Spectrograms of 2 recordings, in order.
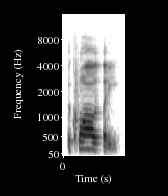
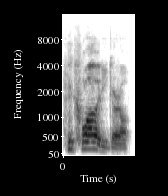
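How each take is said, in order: First: "Equality" said firmly and loud, stressing kwal; correcting "equity" to "Equality", loud and clear; corrected word. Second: "Equality" laughed out loud, with kwal stressed; laughing correction. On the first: Streamer corrects herself to chat, loudly stressing "Equality". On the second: Streamer laughs and repeats "Equality" to chat. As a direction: laugh while saying "Equality" right. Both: Shown as a demonstration. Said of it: "Not equity".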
